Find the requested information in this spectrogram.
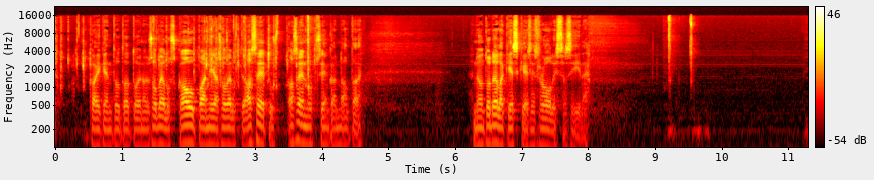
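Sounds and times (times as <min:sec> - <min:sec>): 
computer keyboard clicks: 0:00.0 - 0:00.6, 0:01.4 - 0:04.0
low steady hum: 0:00.0 - 0:11.2
speech: 0:00.6 - 0:04.8, 0:06.3 - 0:08.2.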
